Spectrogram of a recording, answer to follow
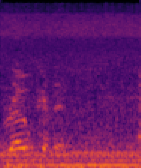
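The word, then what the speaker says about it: Breukelen: Properly, by the way, it should be pronounced Brokenen, as in Dutch for broken land.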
